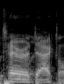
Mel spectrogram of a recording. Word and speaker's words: pterodactyl: why why does that why does the pterodactyl not make a sound when it goes to the bathroom because because the p is silent you need a psychic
